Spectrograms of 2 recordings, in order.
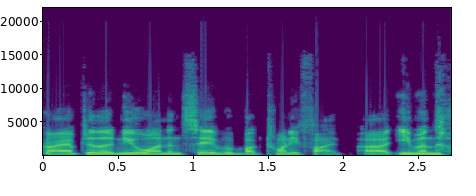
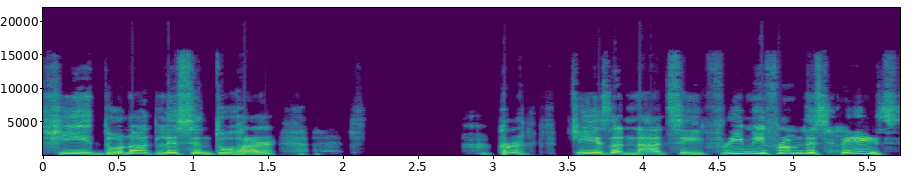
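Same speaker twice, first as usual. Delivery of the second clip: put-on squeaky, very high Mexican Spanish accent; 9 semitones higher than usual. Retelling what a guy said in a pop-culture bit: Spanish accent. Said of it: "like a Mexican with a Spanish accent".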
